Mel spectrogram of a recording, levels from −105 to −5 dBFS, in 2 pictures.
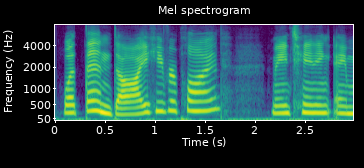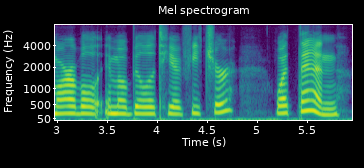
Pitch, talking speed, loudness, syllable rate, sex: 240 Hz, 130 wpm, -15 LUFS, 4.9 syllables/s, female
